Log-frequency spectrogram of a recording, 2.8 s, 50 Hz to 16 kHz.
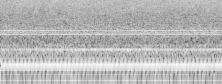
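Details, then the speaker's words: PYE 39HC shortwave broadcast valve receiver on the bench fed a 1 kHz modulated signal: constant low buzzing hum under the tone; mains hum suspected from connected two-prong test equipment and poor grounding, not confirmed. "a little bit of volume doesn't that sound terrible what's with the hum so the hum could be because of any of this equipment I've got connected"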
